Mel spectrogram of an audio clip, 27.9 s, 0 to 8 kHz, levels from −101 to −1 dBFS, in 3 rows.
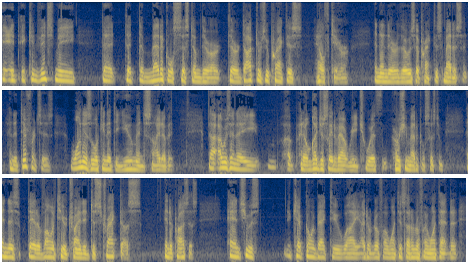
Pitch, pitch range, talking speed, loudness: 120 Hz, 110-140 Hz, 200 wpm, -18 LUFS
